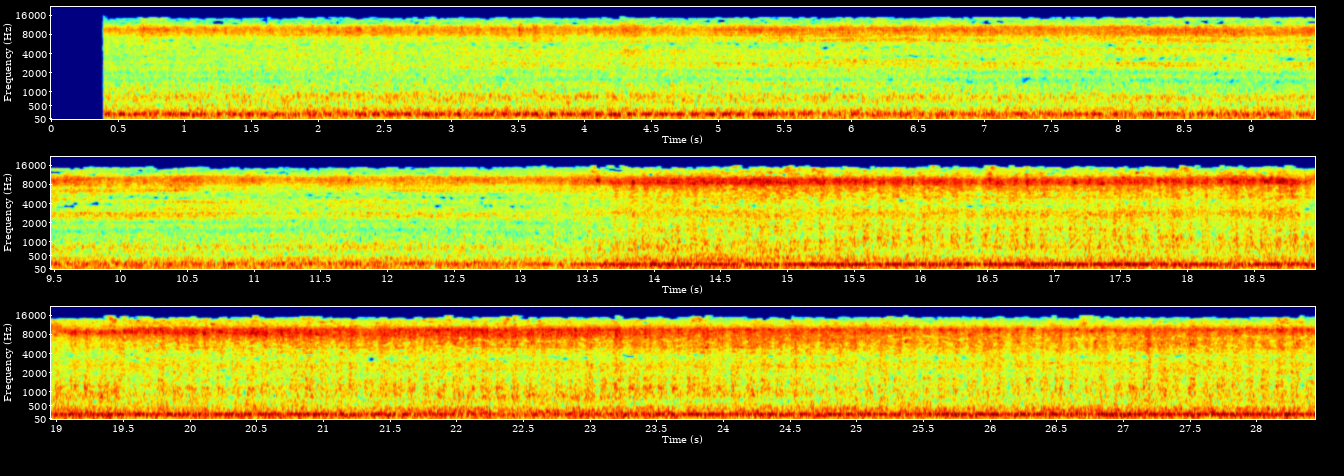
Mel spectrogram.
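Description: New Holland wheat combine harvester running steadily while cutting alfalfa, heard from the operator's position: a constant low engine hum under a noisy machinery wash. It starts abruptly at the very beginning and grows a little louder and hissier about halfway through.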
